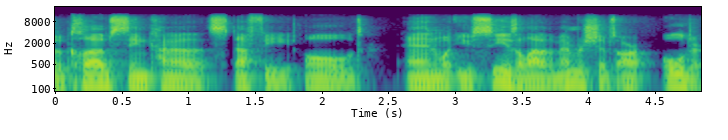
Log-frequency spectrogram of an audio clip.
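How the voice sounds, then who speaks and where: With an American accent, a man talks in an ordinary speaking voice at a fairly low pitch, keeping a moderate pace and ordinary pitch variation. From Houston, Texas. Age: 30s. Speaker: energy company executive. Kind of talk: casual chat.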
